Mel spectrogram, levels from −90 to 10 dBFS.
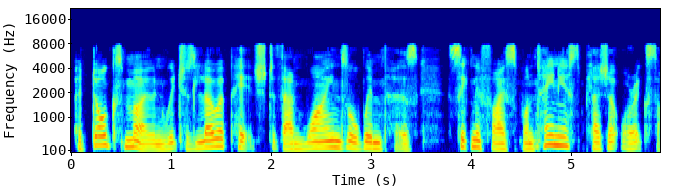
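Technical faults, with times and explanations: The speech carries the wideband sound of a Bluetooth mSBC headset codec working as intended, with content reaching up to about 7.7 kHz and nothing above it, and only a light, faint graininess on the louder moments.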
